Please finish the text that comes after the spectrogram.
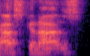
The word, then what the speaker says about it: Ashkenaz: Ashkenaz. That's how it's pronounced in Hebrew.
